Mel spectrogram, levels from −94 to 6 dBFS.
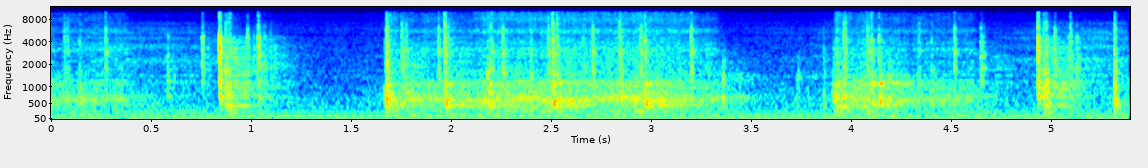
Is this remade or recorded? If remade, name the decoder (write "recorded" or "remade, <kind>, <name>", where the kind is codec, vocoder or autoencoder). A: recorded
